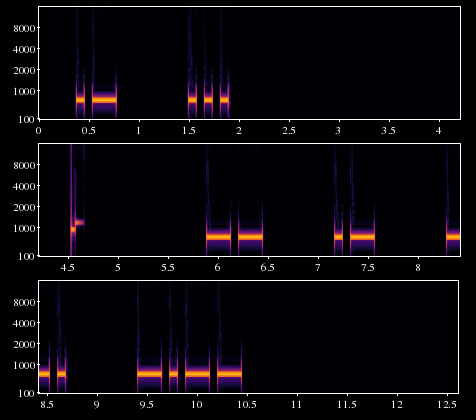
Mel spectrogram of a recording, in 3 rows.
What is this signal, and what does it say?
Morse code, heard as a keyed tone, about 15 wpm, spaced as for 9 wpm, 700 Hz. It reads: AS MANY
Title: 3x Character Spacing - Top 100 Words - 15wpm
